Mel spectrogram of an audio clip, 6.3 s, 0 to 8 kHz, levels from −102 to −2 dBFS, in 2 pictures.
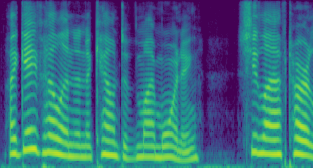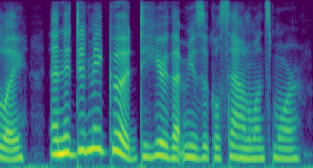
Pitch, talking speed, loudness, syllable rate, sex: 225 Hz, 220 wpm, -17 LUFS, 5.6 syllables/s, female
